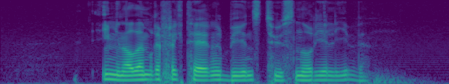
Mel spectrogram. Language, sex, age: Norwegian, male, 23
